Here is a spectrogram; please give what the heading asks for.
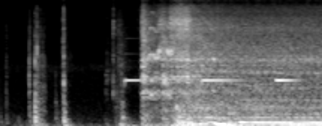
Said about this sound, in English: start the vehicle as normal, except we're going to use the top of the key fob to press the stop start button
